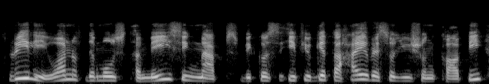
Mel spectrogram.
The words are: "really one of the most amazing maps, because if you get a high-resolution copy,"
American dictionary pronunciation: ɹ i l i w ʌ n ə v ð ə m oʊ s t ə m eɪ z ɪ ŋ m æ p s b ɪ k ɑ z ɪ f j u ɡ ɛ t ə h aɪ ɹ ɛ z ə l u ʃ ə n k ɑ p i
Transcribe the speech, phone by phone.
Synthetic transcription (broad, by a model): ɹ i l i w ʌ n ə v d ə m oʊ s t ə m eɪ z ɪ ŋ m æ p s b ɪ k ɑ s ɪ f j u ɡ ɛ t ə h aɪ ɹ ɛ s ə l u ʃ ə n k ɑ p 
